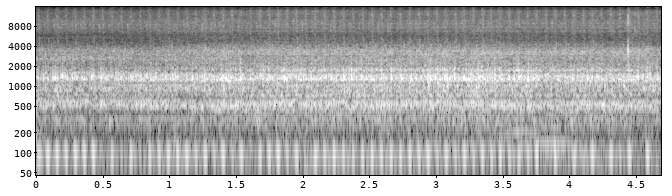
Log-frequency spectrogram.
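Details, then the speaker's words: Honda ADV 150 (about 2020), engine idling: light irregular clicking, about two per second, from the CVT area, heard only at idle and gone when the throttle is opened; worn CVT bearing. "Sekarang, perlahan-lahan mulai mengeluarkan suara. Klik, klik. Nah, itu dia suaranya, ada bunyi klik."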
